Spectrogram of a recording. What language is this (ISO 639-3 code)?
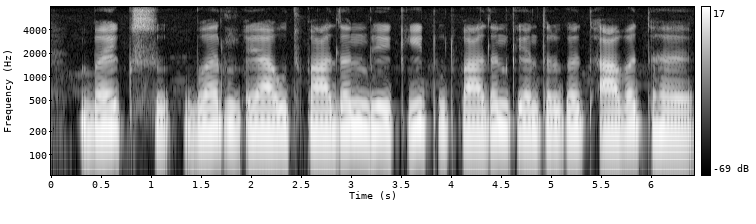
mag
